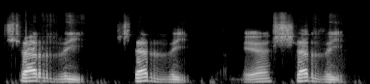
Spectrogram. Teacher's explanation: Cuman huruf ra, syarri, syarri, ya, syarri, ya, tidak terlalu banyak getarannya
